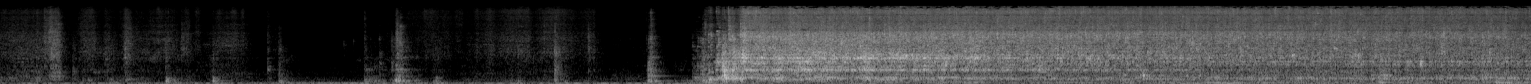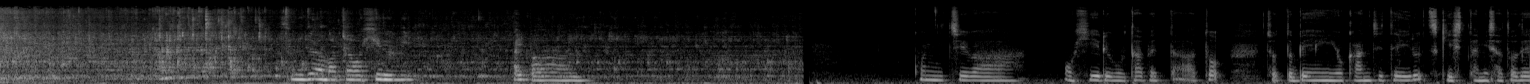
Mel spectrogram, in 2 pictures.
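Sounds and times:
toilet flushing: 6.9s - 23.4s
speech: 18.6s - 19.6s, 20.4s - 21.3s, 24.8s - 30.5s.

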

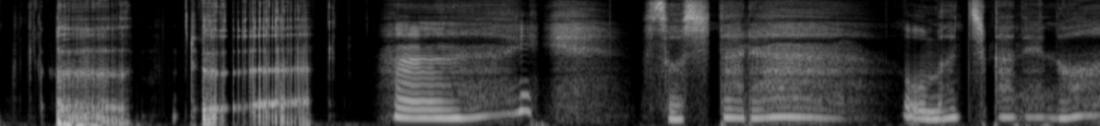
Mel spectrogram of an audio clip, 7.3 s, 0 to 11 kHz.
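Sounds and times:
person burping: 0.2s - 2.2s
speech: 4.4s - 7.3s.

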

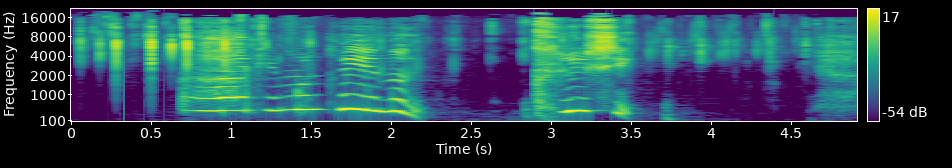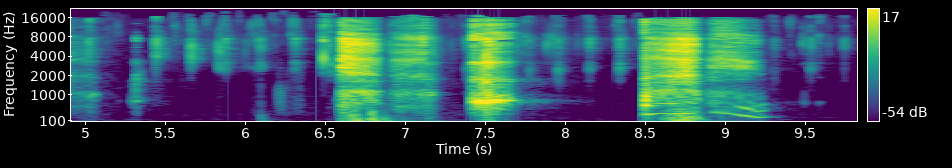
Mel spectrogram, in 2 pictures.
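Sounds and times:
mouth clicks and smacks: 0.0s - 9.8s
person burping after chugging a carbonated drink: 7.4s - 7.8s
speech: 9.2s - 9.4s.

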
